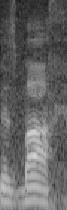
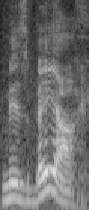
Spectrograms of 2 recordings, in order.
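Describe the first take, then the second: First: The second syllable has a short 'a' vowel. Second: The second syllable has a long 'e' vowel. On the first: The word is bound to the following noun. "this became Mizbach... the tseri reduced to a short vowel, patach" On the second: It is the usual standalone form of the word. "Mizbeach is how we usually say altar"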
